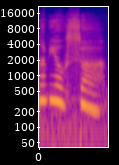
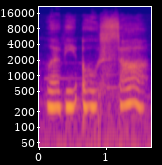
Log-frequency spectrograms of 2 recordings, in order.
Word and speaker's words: Leviosa: either when the guardian leviosa he shouted waving his arm long arms like a windmill you're saying it wrong harry's heard hermione snap it's when guardian leviosa make the car nice and long you do it then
